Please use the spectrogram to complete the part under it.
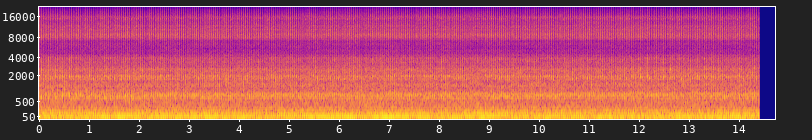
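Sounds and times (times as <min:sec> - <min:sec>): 
Nissan Skyline R34 car engine: 0:00.0 - 0:14.4.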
